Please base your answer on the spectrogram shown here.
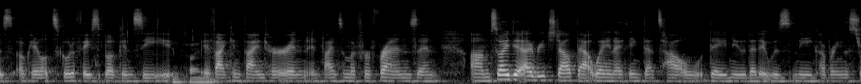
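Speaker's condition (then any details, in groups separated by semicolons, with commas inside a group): No condition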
